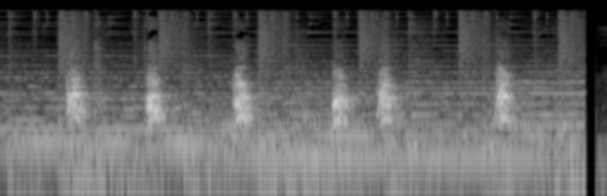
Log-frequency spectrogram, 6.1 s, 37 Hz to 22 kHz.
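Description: A police K9 dog barking, six barks spaced about a second apart, over background music with steady held notes. The barking and music cut off suddenly just before the end.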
